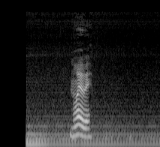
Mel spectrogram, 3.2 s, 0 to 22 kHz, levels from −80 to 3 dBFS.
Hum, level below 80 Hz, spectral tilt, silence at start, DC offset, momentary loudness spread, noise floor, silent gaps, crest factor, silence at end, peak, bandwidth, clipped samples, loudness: 50 Hz at -35 dBFS; -38 dBFS; -5 dB/octave; 0.5 s; under 0.1%; 26 LU; -40 dBFS; none; 22 dB; 0 s; -2 dBFS; 16.5 kHz; under 0.1%; -19 LUFS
